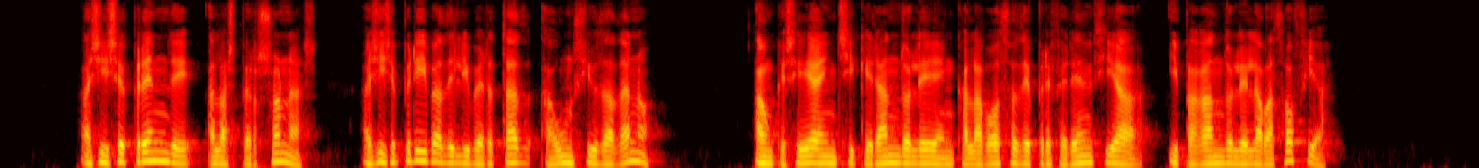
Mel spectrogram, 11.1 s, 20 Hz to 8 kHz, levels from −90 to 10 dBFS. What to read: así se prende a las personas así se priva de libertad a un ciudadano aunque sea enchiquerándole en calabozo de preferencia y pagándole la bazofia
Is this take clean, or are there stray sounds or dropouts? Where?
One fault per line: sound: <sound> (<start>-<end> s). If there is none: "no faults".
no faults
